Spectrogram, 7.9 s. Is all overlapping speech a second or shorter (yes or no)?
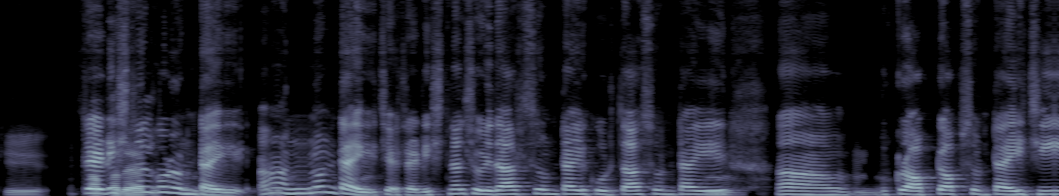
no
